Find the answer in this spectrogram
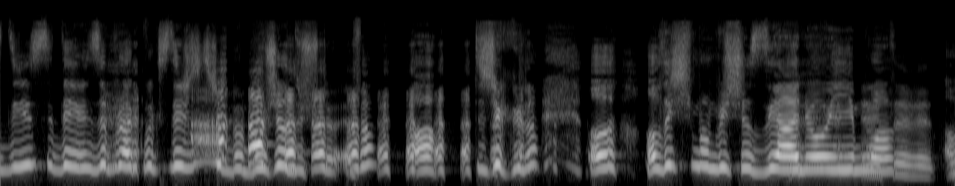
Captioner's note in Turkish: kahkaha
